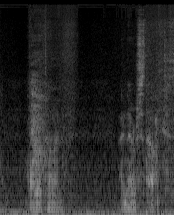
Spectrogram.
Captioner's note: exhales sharply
